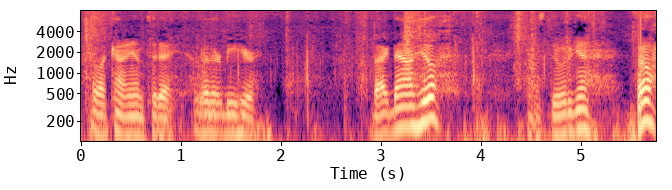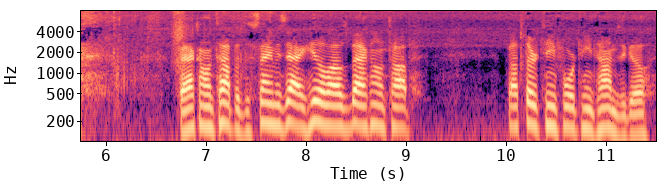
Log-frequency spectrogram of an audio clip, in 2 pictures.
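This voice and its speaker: Man, hiking vlogger, breathless, slightly hoarse, talks casually to a handheld camera, faint outdoor noise behind. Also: fairly high pitch, moderate pace, pauses often, a little mellow. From Florida. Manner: breathing hard, winded while hiking uphill. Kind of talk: casual vlog narration to camera. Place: outdoors on a forest hiking trail.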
